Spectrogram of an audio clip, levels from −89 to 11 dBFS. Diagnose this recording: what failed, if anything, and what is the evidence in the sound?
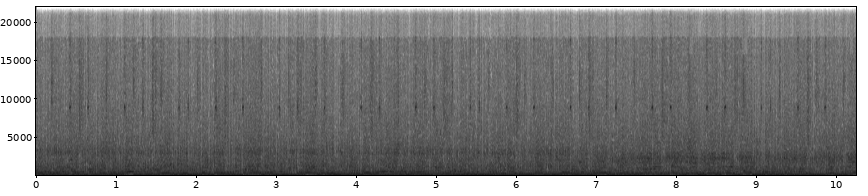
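The fault sits at the sample-format conversion stage. From start to finish, about 10 s, the audio is buried in dense, loud distortion, and quiet passages come out as loud as strong ones. The likely cause is signed and unsigned mixed up, in what sounds like 8-bit data. Reading the samples with the wrong convention flips the top bit, so every zero crossing becomes a jump across the whole range. Low-level sound no longer sits near zero.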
